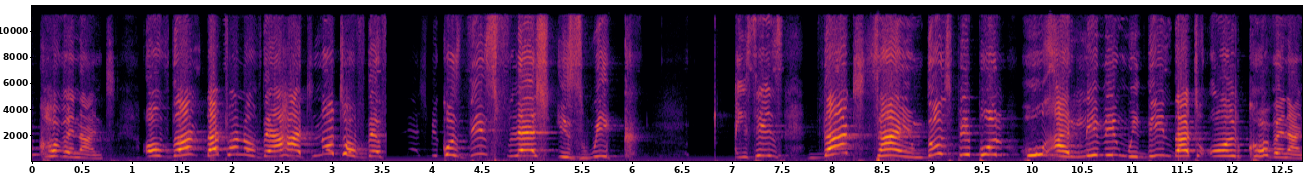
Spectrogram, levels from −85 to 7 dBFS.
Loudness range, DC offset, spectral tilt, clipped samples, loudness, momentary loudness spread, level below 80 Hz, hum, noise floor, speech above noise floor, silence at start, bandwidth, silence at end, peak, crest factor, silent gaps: 5 LU; under 0.1%; -1 dB/octave; under 0.1%; -22 LUFS; 12 LU; -54 dBFS; none; -61 dBFS; 37 dB; 0 s; 12 kHz; 0 s; -2 dBFS; 22 dB; none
